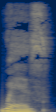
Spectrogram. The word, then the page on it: wares: British English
